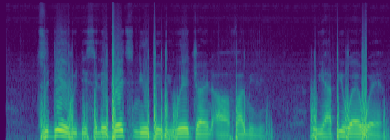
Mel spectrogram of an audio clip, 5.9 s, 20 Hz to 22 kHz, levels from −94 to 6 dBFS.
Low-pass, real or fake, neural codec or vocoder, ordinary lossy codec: 19.8 kHz; real; none; none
